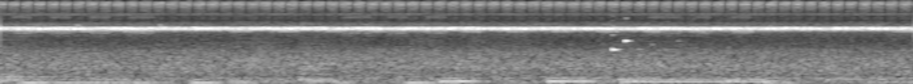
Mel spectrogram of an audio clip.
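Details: High, steady buzzing of a Sasakiri katydid (Conocephalus melaenus) runs throughout, with faint low tonal hums and a short chirp behind it.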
